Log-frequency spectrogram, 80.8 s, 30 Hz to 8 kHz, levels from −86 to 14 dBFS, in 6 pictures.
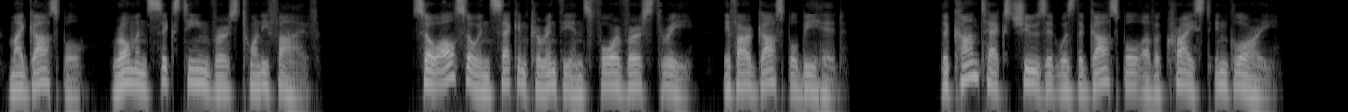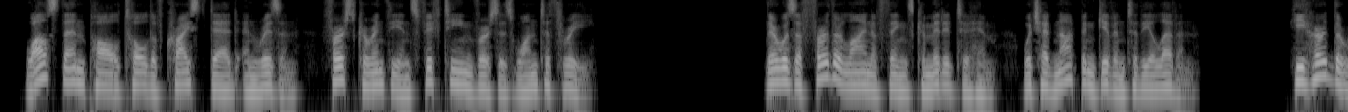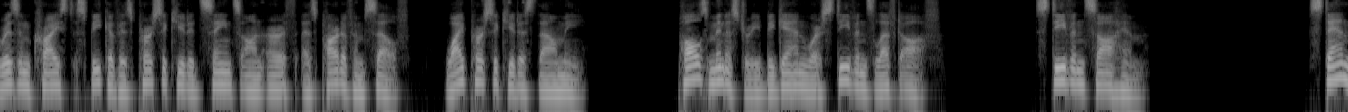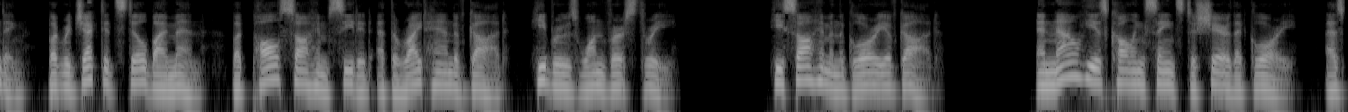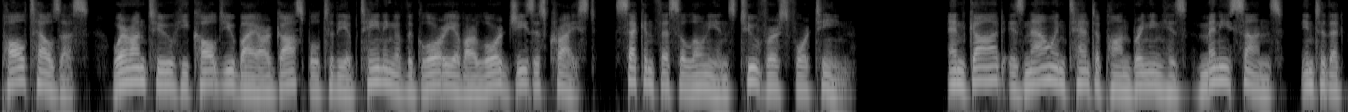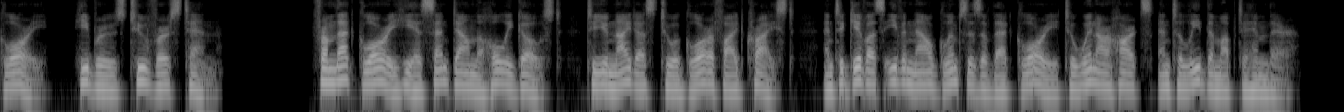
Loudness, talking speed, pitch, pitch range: -30 LUFS, 155 wpm, 105 Hz, 95-120 Hz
